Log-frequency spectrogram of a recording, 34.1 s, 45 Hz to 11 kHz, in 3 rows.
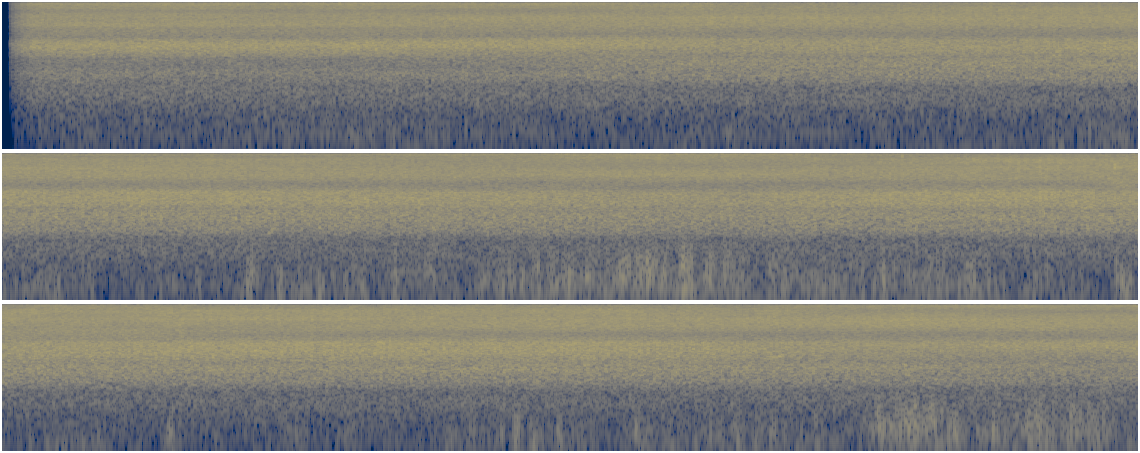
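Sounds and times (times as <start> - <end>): river water rushing: 0.1 - 34.0
wind buffeting microphone: 13.7 - 22.8, 27.4 - 34.0.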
